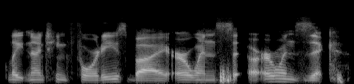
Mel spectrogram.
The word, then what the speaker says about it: Sick: 1940s by Irwin Irwin zik his last name is spelled sick but zi in German and so we've been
